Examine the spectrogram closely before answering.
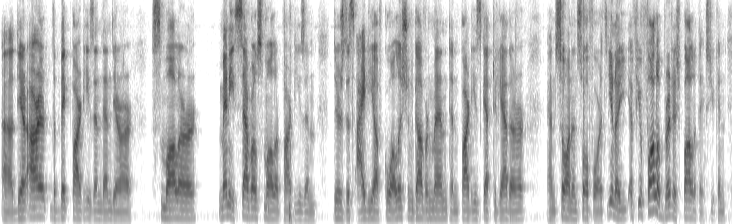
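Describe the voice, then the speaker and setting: Man, earnest and bright-voiced. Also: lowish voice, steady tone, moderate pace. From Bangladesh. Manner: earnest, lecturing, many fillers and restarts. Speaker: political commentator answering viewers. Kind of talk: casual livestream talk.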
